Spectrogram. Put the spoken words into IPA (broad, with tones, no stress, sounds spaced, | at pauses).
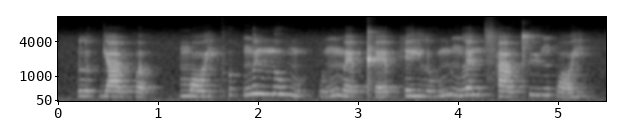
l ʊ˨ k̚ j aː˨ w p ɐ˨ p̚ | m ɔː˨ j pʰ ʊ˧ k̚ ŋ ɵ˥ n n̪ o˥ w m ʊ˨˥ k̚ p ʊ˨˥ ŋ m ɛː˨ p̚ kʰ ɛː˨˥ p̚ h e˧ j l uː˨˥ m ɪ˨˧ ŋ l ɐ˥ n t͡sʰ aː˧ w t̪ʰ yː˥ ŋ p ɔː˨˧ j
